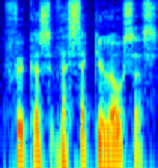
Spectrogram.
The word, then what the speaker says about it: Fucus vesiculosus: There was a fan for Fucus vesiculosus. I'm glad I pronounced that correctly.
